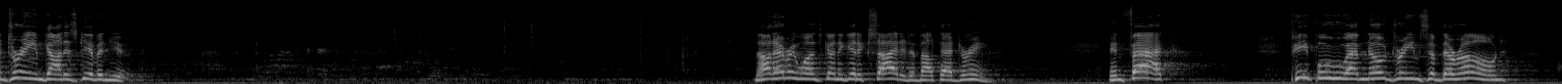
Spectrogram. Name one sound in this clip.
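A man speaks calmly into a microphone, in short phrases with long pauses.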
